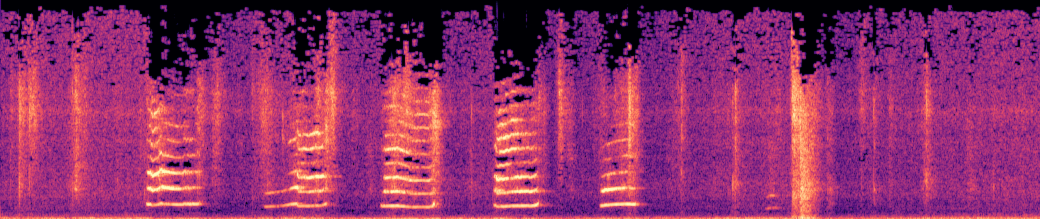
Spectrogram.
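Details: A male domestic cat in heat calls out to a female with a series of six short, rising-falling meows spaced about a second apart, followed by a sharp knock; constant low background rumble.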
